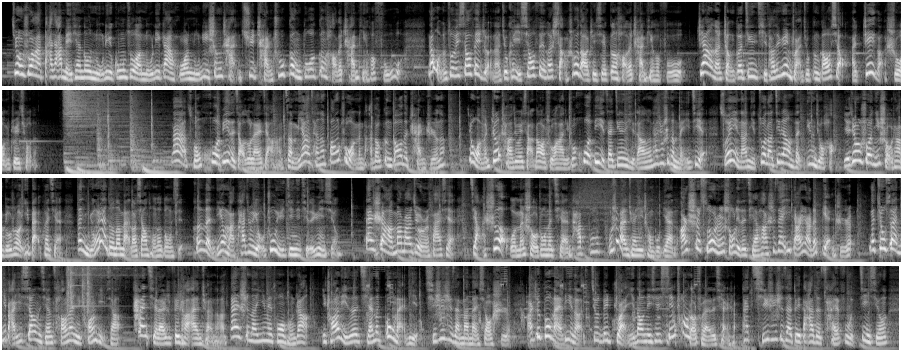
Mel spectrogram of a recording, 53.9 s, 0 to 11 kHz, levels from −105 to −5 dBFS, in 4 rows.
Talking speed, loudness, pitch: 370 characters per minute, -22 LUFS, 245 Hz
